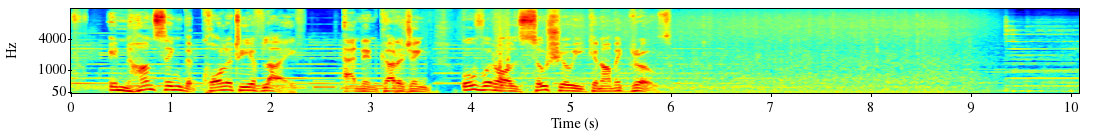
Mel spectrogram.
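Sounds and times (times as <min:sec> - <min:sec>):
threshing machine running: 0:04.0 - 0:09.4.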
